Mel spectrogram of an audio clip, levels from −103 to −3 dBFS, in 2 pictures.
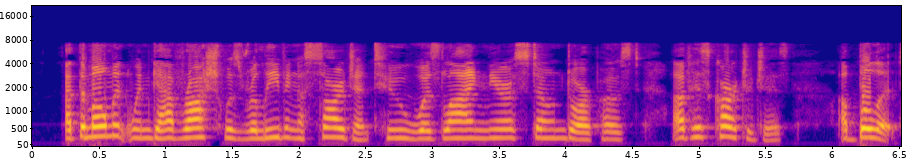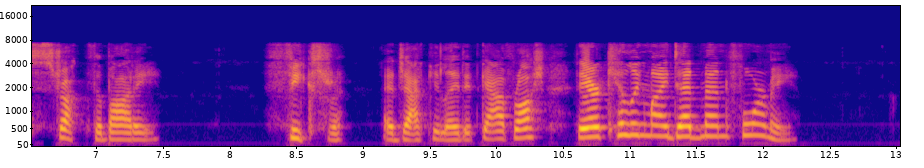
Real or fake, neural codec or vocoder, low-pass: real; none; 7.2 kHz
